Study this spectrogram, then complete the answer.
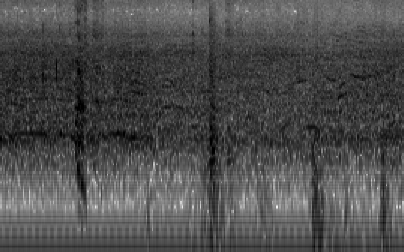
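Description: Blows thud on a wrestler.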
